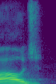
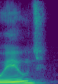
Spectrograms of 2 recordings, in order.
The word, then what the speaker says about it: Wilde: Na verdade, a pronúncia é o Alde, mas quase ninguém pronuncia, fica como se lê, né, como se escreve, Sim. o Wilde.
